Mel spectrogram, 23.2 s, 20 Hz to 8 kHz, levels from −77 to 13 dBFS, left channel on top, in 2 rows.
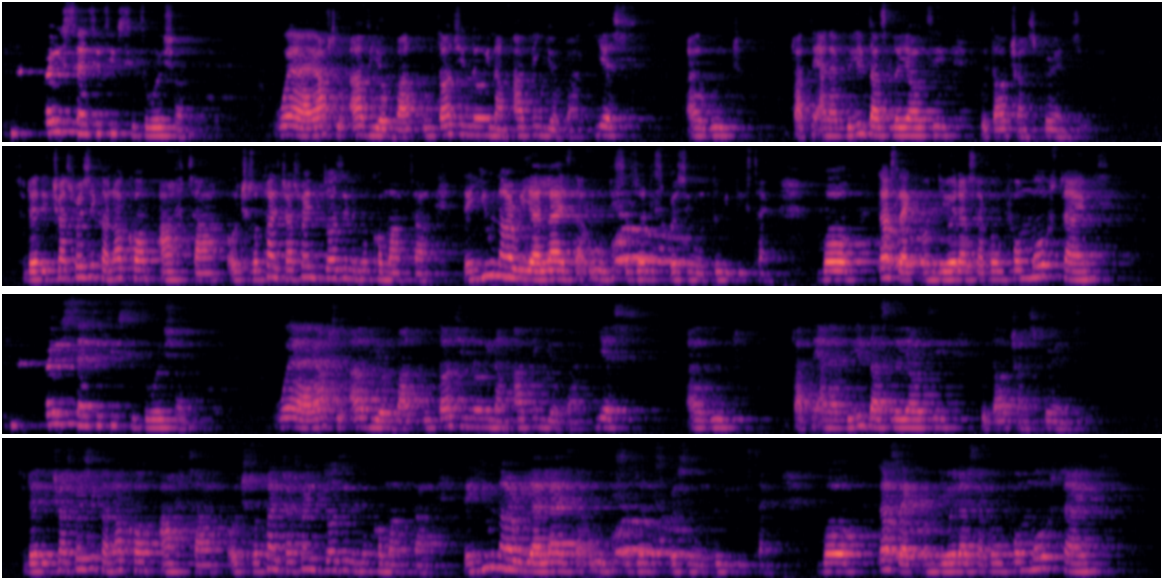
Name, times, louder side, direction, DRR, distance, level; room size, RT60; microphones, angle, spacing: voice 1, 0.1-1.9 2.7-6.3 6.8-7.4 7.9-10.7 11.8-22.6, left 4 dB, 45° left, 9 dB, 0.4 m, -29 dB
11.0 x 6.2 x 2.3 m, 1.0 s
head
